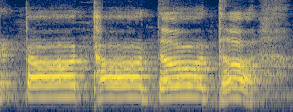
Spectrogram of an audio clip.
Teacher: तो ये जो त, थ हम बोल रहे हैं तो हमारे जीभ का आगे वाला भाग ऊपर वाले दांत का ठोकर मार रहा है ना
